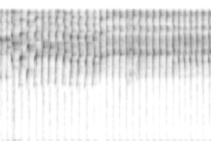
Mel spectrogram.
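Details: Rapid ngekek chattering of a fighter lovebird, used as a provoking call for other lovebirds: harsh, high, buzzy notes repeated quickly and evenly throughout.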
